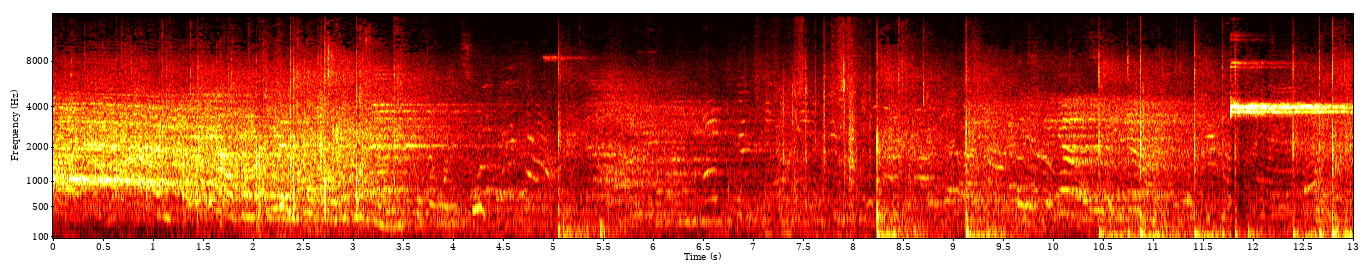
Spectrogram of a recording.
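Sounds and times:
background chatter: 1.0 - 13.0.

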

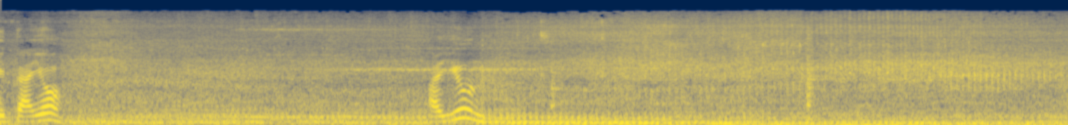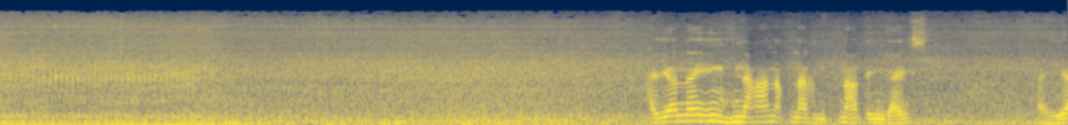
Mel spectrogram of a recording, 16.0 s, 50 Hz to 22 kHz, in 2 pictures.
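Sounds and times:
truck engine passing: 0.0 - 10.0
street traffic noise: 0.0 - 16.0.

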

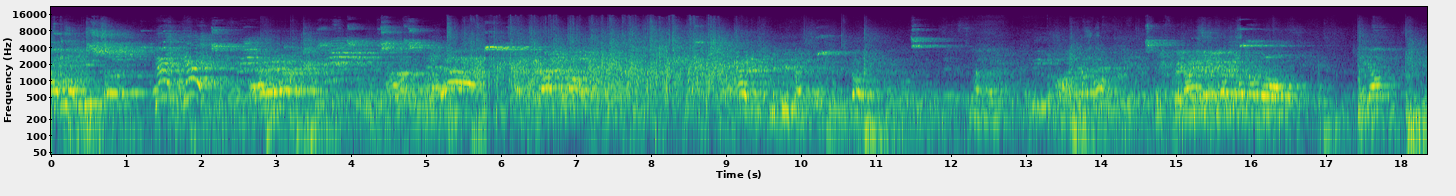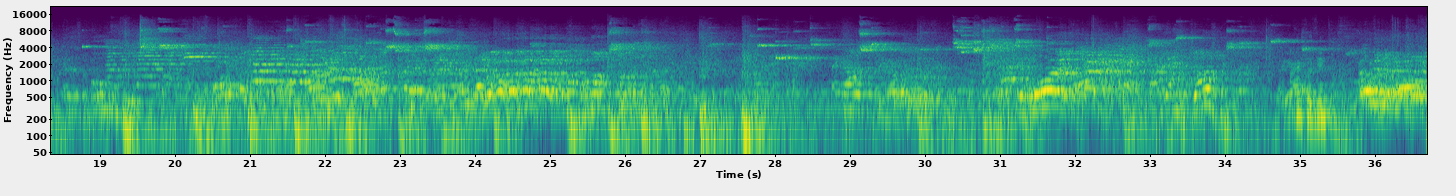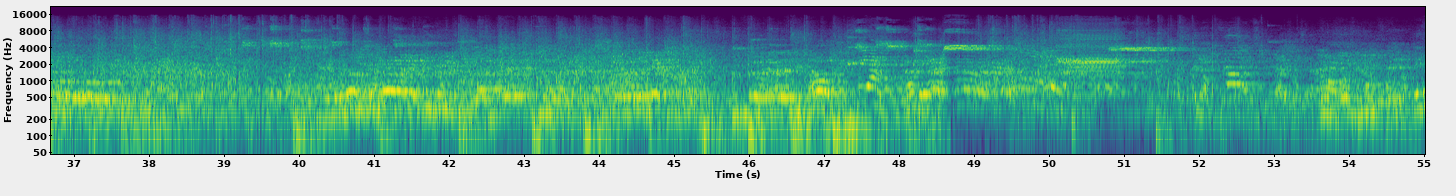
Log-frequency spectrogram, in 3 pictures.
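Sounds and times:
people talking and calling out: 0.0 - 7.5, 8.4 - 55.0
basketball bouncing on gym floor: 17.4 - 18.4, 25.2 - 27.9, 45.3 - 47.7.

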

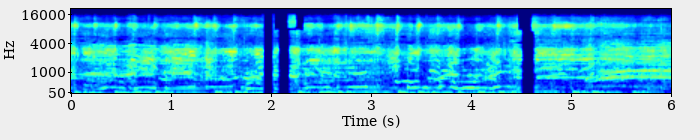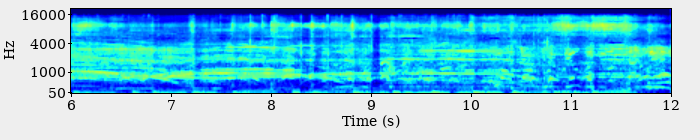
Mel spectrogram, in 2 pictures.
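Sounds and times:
dance music over loudspeakers: 0.0 - 12.0
crowd cheering and whooping: 4.6 - 11.6.

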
